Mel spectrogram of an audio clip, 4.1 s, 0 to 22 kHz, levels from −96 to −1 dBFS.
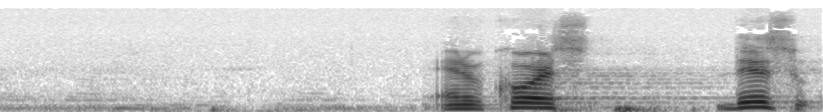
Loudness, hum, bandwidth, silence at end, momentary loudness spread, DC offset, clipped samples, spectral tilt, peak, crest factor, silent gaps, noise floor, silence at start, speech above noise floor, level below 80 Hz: -19 LUFS; none; 13.5 kHz; 0.1 s; 20 LU; under 0.1%; under 0.1%; -7 dB/octave; -4 dBFS; 20 dB; none; -53 dBFS; 2.2 s; 34 dB; -52 dBFS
